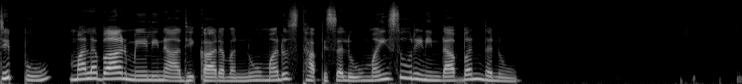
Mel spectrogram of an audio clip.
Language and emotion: Kannada, neutral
